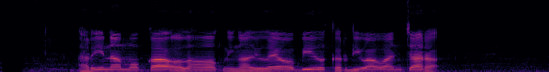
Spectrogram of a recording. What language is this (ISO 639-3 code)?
sun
